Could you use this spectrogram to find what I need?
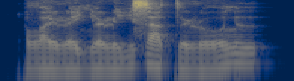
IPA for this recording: lˠ ɛ ɭ ɛ ʎ ɤ ɭ i z a t ɯ ɭ o l ɯ

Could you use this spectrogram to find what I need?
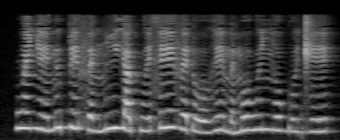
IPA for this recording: w ɛ̃˧ ɲ eː˨ n ɨ˦ ɓ eː˧ f ɛ˨ ŋ m iː˦ j a˧ kʷ e˧ s eː˦ v ɛ˧ ɗ oː˨ ɣ eː˦˨ m ɛ˧ m oː˦ w ɨ˦ ɲ oː˦ ɡʷ ɨ˦ d͡ʒ e˦

